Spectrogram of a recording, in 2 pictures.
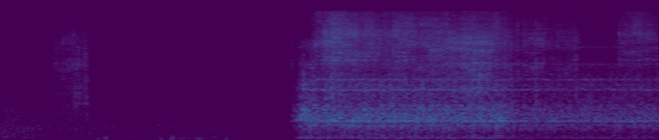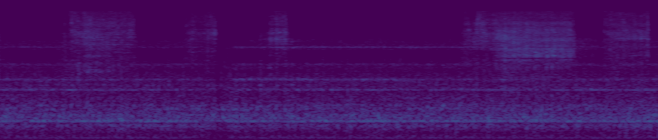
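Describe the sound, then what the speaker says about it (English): Sandpaper rubs against the inside of a wood-turned lidded box spinning on a lathe, a loud, steady abrasive hiss that starts after a brief quiet pause and carries on to the end. "Now I'll go on to sanding the inside of the box"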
